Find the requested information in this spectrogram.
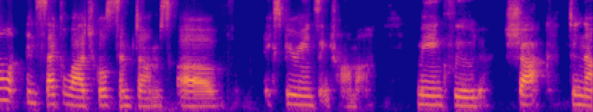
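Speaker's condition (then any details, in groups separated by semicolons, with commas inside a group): No condition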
